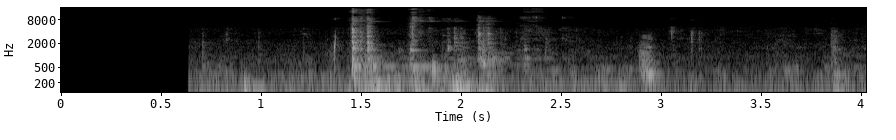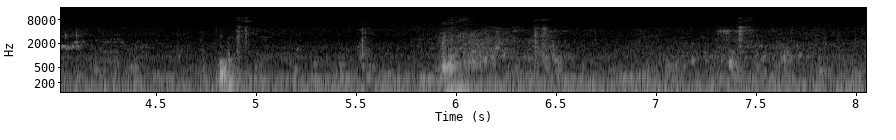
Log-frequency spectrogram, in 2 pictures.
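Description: Fishing gear being handled on the deck of a small boat: irregular sharp knocks and clicks, thickest in the first couple of seconds, over a steady bed of wind and water noise. The sound drops out completely for a moment right at the start.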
